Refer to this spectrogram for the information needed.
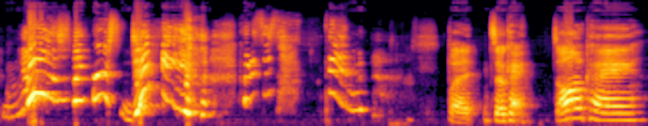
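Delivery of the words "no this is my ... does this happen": very high squealing cry of dismay, laughing through it; hammed-up despair on her first day; mock wail. Vlogger replaying her first-day panic in a squeal. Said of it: "It's like".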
